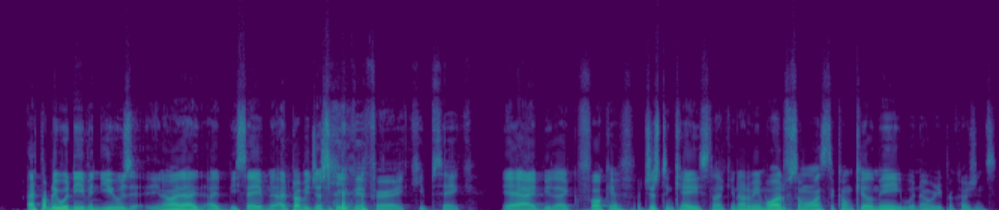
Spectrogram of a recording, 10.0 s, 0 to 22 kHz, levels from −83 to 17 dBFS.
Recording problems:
none

